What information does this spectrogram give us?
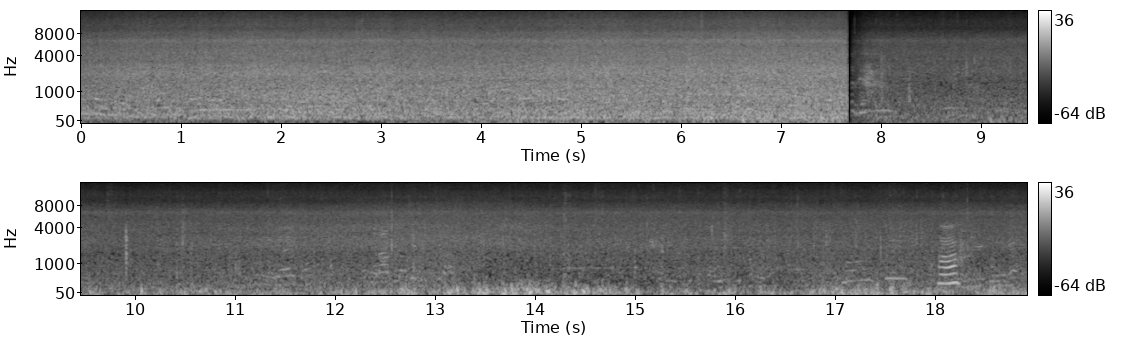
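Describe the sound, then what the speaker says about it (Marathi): Sudden heavy rain pours at Kedarnath: a loud, steady, dense roar of rainfall fills the first half, then drops abruptly to a quieter wet background with scattered drips and small knocks. "खूप मोठ्या प्रमाणात पाऊस आहे."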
